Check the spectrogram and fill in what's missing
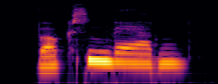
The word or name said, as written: voksenverden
